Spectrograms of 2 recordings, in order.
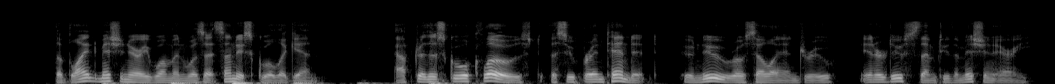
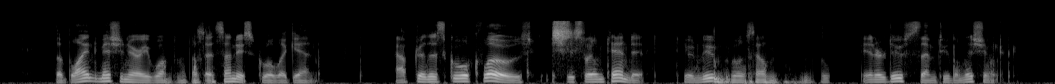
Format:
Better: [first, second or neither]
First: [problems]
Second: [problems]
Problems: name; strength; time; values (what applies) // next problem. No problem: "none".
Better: first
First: none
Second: noise reduction (neural diffusion model UNIVERSE++)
